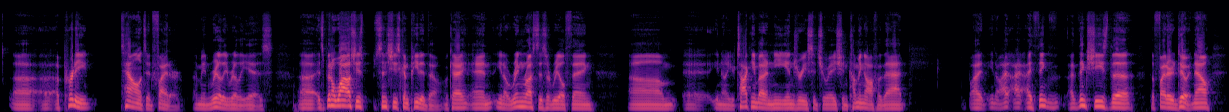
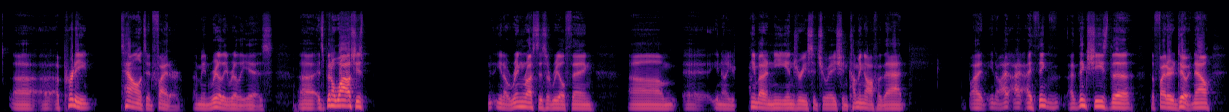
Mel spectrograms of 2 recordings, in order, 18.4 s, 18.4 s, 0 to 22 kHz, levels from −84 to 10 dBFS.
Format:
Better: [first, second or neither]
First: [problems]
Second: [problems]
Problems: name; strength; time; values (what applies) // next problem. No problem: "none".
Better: first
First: none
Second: audio cutting out; at 5.5 s for 1.5 s and at 11 s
